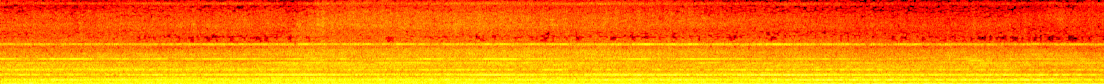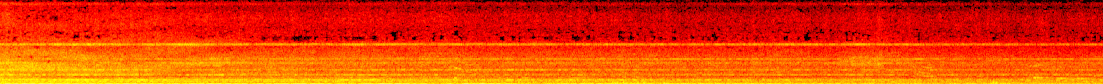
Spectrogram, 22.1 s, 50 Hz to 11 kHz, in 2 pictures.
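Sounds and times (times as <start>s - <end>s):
faint steady tones: 0.0s - 22.0s
train rumble: 0.0s - 22.0s.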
